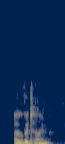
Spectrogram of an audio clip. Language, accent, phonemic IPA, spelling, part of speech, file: English, Southern England, /ˈəʊ.və.taɪm/, overtime, noun / adverb / verb / prepositional phrase, LL-Q1860 (eng)-overtime.wav
- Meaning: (noun) 1. Working time outside of one's regular hours 2. The rate of pay, usually higher, for work done outside of or in addition to regular hours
